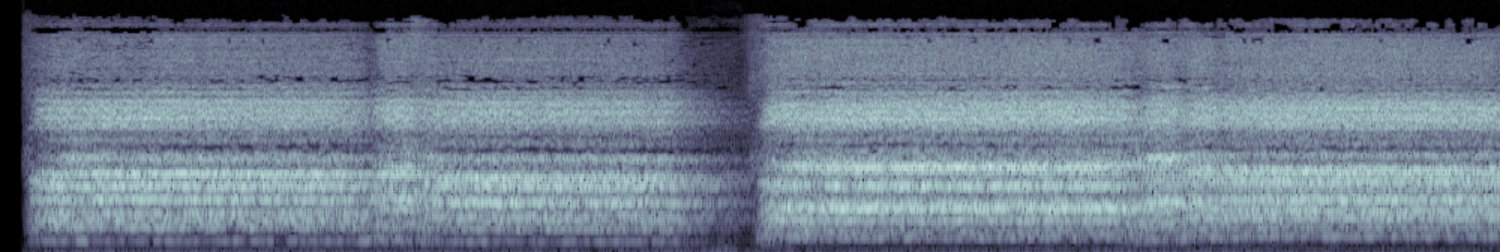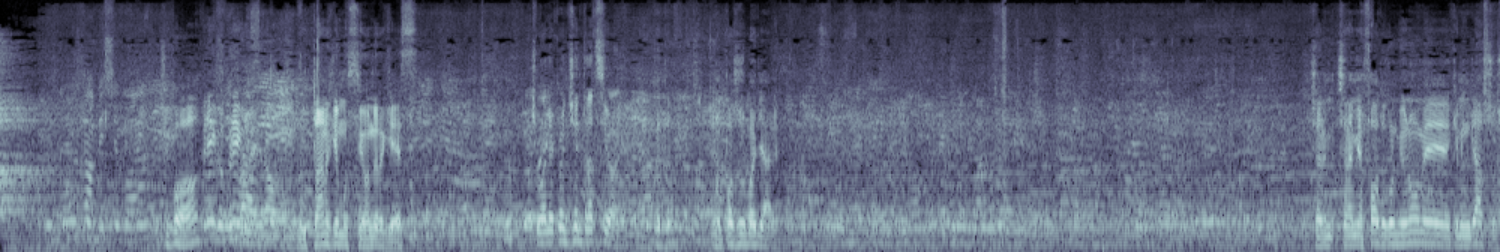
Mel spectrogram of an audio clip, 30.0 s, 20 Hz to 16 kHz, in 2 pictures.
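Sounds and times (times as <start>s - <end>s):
choir-like held chords: 0.2s - 16.8s.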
